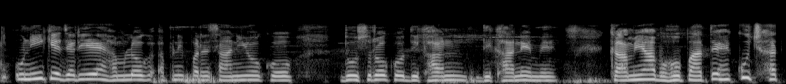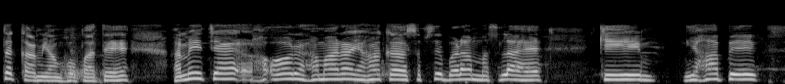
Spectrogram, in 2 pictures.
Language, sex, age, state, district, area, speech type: Urdu, male, 18-30, Bihar, Khagaria, rural, spontaneous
